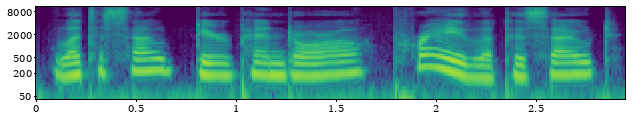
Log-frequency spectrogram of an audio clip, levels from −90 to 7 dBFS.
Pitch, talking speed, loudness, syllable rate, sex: 200 Hz, 165 wpm, -15 LUFS, 4.1 syllables/s, female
